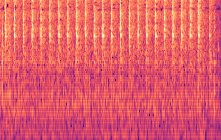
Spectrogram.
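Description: A sewing machine runs steadily while stitching blue ribbon onto tassels, a rapid, even mechanical chatter of the needle at constant speed, loud and close with no talking.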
